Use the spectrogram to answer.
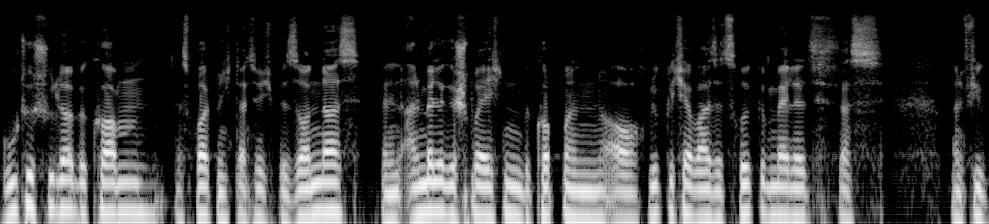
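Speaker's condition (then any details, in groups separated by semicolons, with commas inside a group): No condition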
